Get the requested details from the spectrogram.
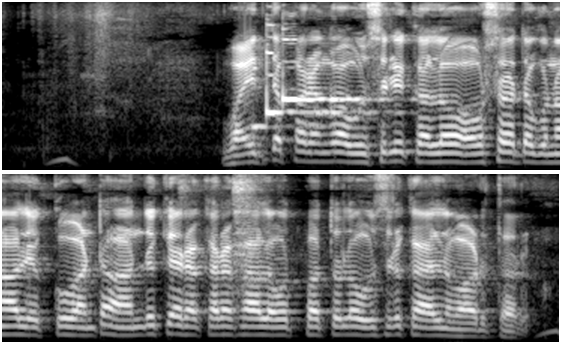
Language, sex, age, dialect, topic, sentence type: Telugu, male, 56-60, Central/Coastal, agriculture, statement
